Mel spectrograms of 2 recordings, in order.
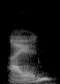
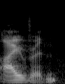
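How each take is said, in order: First: It sounds like eye-urn with no separate R-O. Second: It is said as spelled, with an R-O. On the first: The speaker calls it right. "Iron has a uh silent R" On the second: The speaker calls it wrong. "nobody says iron. That doesn't even make sense"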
